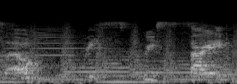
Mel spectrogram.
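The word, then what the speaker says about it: Rhys: Reese sorry it's okay when I first play this game I mispronounced his name for like ever because he's not important enough to get his name pronounced in the narration oh God I think I called him I think I called him rist for a long time we're running out of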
